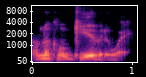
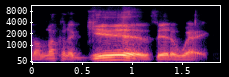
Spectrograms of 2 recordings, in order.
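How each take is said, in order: First: Said in the usual way. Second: Louder, leaning hard on "give" in "I'm not gonna give it away"; flat-out "I'm not gonna give it away", "give" stretched and punched; blunt refusal. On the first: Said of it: "how much are you selling it for". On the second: Retold or imitated. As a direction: seller shutting the door, "give" hit hard. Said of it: "their answer is straight up".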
